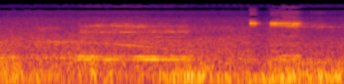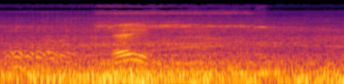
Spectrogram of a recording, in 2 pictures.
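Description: Vehicle horns honk now and then.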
